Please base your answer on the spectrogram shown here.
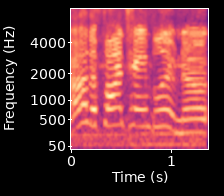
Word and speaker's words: Fontainebleau: Everyone calls it Fontaine, but it's spelled Fontaine. Fontainebleau. Yeah, that's how I say it because, you know, it's fancy and it's bougie, so I gotta say it bougie. Yeah, it's meant to be said with a French accent.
